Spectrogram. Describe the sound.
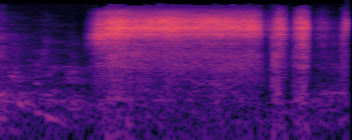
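A long, loud hiss of an aerosol hairspray can being sprayed onto hair, followed by several short, sharp bursts of spray with brief gaps between them.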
